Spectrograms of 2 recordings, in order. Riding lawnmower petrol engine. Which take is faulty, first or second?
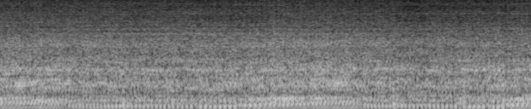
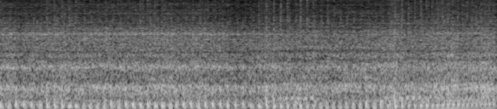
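first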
